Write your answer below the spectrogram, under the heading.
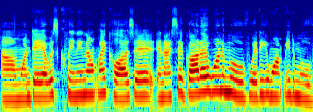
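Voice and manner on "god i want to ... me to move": usual speaking voice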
